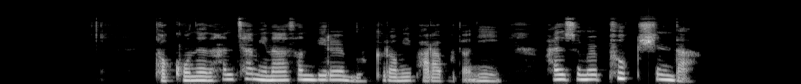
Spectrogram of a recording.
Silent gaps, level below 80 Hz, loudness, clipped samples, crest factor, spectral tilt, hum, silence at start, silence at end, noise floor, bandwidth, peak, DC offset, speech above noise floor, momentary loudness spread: none; -64 dBFS; -17 LUFS; under 0.1%; 18 dB; -4.5 dB/octave; none; 1.55 s; 1.1 s; under -90 dBFS; 9.4 kHz; 0 dBFS; under 0.1%; over 74 dB; 11 LU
